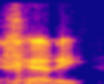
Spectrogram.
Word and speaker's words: Jerry: The Jerry is pronounced in the South African way, Jerry.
